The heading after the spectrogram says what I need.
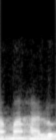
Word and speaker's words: mahalo: Nah, mahalo itu terdiri dari tiga suku kata, 3 syllables, teman-teman, yaitu ma, sorry, ma, kemudian ha, kemudian lo.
